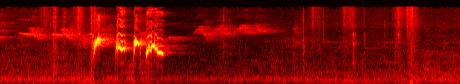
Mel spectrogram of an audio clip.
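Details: Red-whiskered bulbul giving a morning voice-training phrase used to stimulate other bulbuls: one loud run of four quick, sweet whistled notes, followed by faint chirps and soft rustling.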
